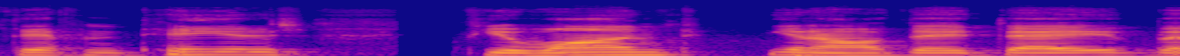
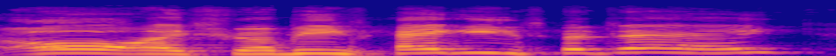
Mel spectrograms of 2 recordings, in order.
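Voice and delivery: mock resurrected character; 8 semitones higher, 3 dB louder than usual. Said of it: "not rising out of her fucking grave going".

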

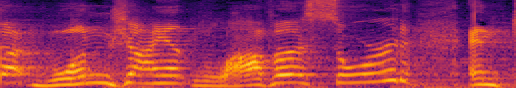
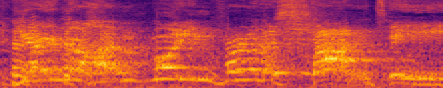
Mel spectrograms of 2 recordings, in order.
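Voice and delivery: high, shouted pirate roar; roaring pirate captain; 8 semitones higher, 3 dB louder, slower than usual. Acted. Pirate captain attacking a woman through the scroll, roaring. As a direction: bellow it like a crazed pirate.

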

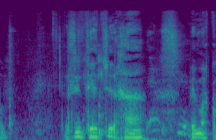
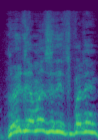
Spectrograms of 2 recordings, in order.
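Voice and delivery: incredulous repeat; 9 semitones higher than usual. Real, not acted. Preacher echoing the boy's words to the congregation, incredulous. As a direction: repeat it in disbelief.

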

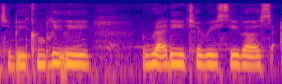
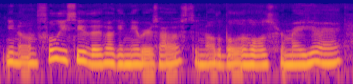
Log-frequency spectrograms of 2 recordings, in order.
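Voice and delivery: normal talking voice

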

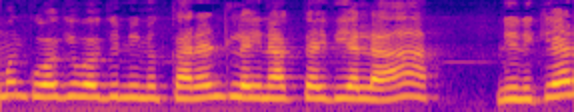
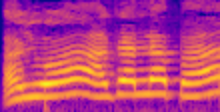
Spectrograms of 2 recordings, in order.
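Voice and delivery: loud, high protest; raised-voice dismay; exasperated outcry; 4 semitones higher, 5 dB louder than usual. Acted. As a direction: cry out in exasperation. Exasperated cry at listener's excuse.

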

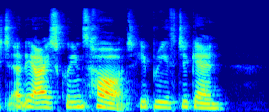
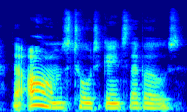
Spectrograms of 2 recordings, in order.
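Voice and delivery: usual speaking voice

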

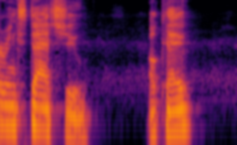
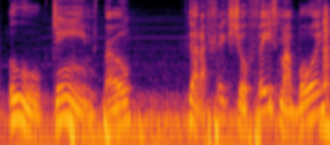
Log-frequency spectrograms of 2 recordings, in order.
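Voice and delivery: ordinary talk

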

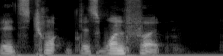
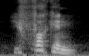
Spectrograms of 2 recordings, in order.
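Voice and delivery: a touch of the boss's anger, slightly louder; pissed-off boss; 6 semitones higher, 6 dB louder than usual. Retold or imitated. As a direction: spit it out like an annoyed boss. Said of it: "He's actually pissed".

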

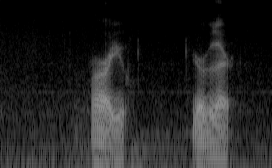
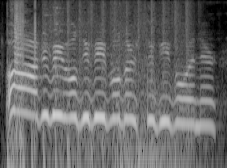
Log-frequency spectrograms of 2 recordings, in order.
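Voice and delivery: high, loud excited callout; alarmed shout; 9 semitones higher, 9 dB louder than usual. Real, not acted. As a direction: shout the warning, startled. Spots enemies, alarmed.

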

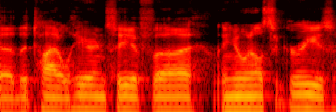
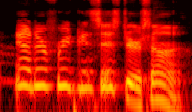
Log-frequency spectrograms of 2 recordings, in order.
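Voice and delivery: squealed way up high and louder; delighted squeal; 7 dB louder than usual. Real, not acted. Delighted at the cats.

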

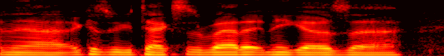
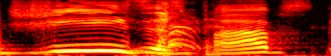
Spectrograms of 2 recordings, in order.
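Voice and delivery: loud, high burst of dismay; retold exasperation, big and high; exasperated disbelief; 9 semitones higher, 8 dB louder, much slower than usual. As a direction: exclaim it like a scandalized son. Retells exasperated reply to dad.

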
